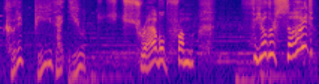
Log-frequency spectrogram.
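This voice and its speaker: Game rookie: jumpy young man, high voice, swooping with fright, stammering and polite, faint music behind. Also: wildly swooping pitch, unhurried, full character voice. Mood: nervous. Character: timid, easily terrified young male rookie undertaker. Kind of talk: animated video game voice acting.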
